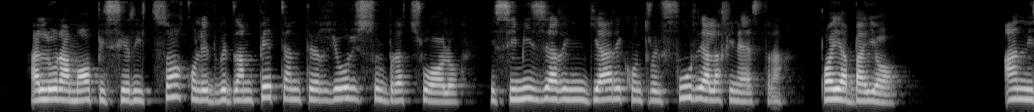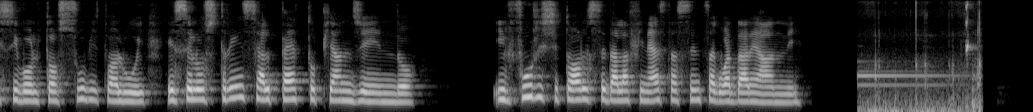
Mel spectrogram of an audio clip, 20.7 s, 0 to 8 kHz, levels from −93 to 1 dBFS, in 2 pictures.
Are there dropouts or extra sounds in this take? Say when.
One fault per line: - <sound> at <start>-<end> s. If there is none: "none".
- squeak at 18.9-20.2 s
